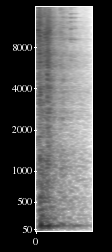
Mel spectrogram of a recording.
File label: Drop, INDUSTRIAL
